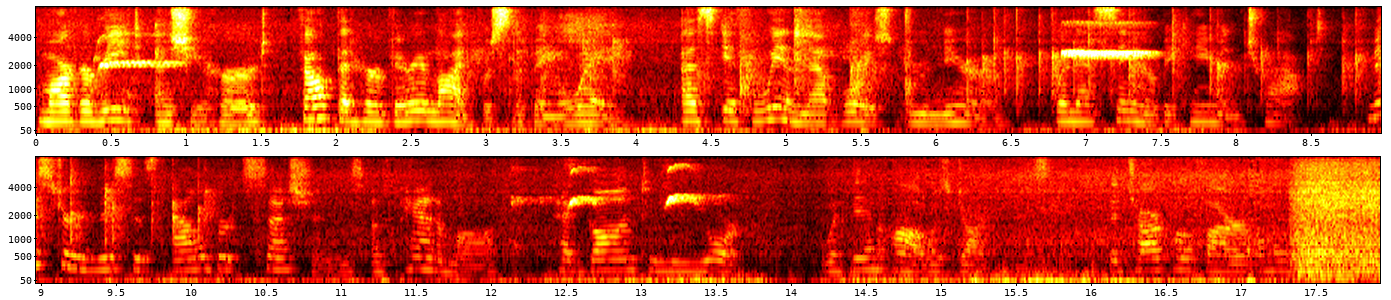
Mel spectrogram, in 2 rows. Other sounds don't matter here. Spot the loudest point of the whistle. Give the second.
7 s.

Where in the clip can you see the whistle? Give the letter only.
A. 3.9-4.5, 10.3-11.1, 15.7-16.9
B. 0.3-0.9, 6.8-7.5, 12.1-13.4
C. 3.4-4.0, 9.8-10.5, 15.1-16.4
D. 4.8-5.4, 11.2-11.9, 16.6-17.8
B.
